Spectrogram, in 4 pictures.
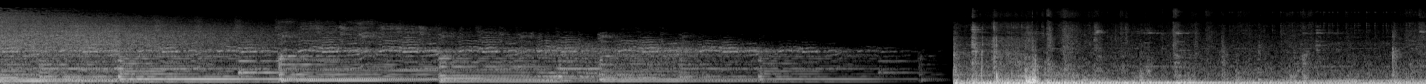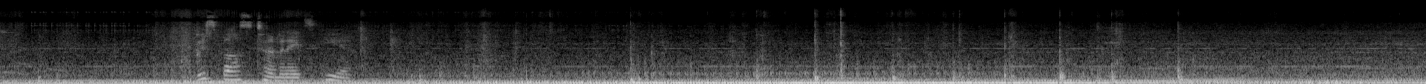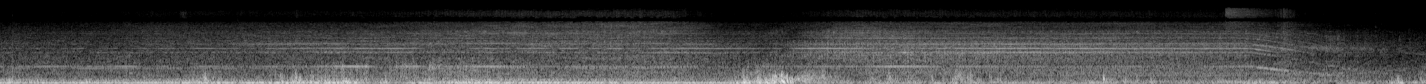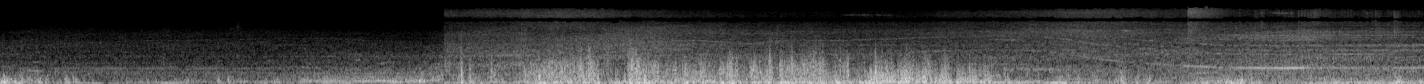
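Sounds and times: bus station vehicle noise: 9.5 - 57.0
high steady whine: 9.6 - 46.0, 46.6 - 57.0
bus diesel engine idling: 9.6 - 57.0.

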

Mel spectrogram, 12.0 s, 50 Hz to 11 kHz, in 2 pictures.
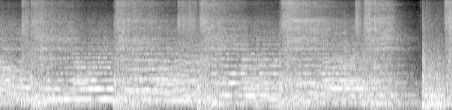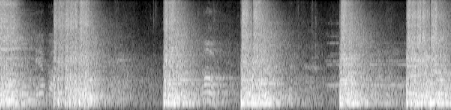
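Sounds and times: snare and bass drum marching beat: 0.0 - 7.6, 8.2 - 12.0.

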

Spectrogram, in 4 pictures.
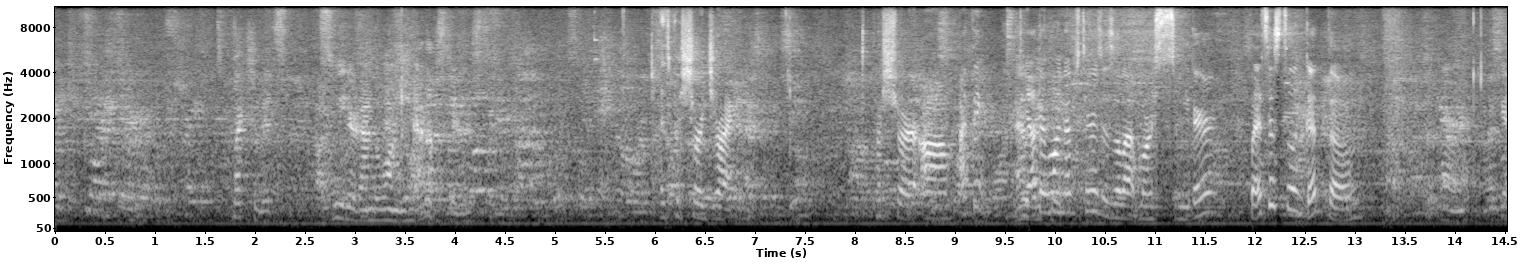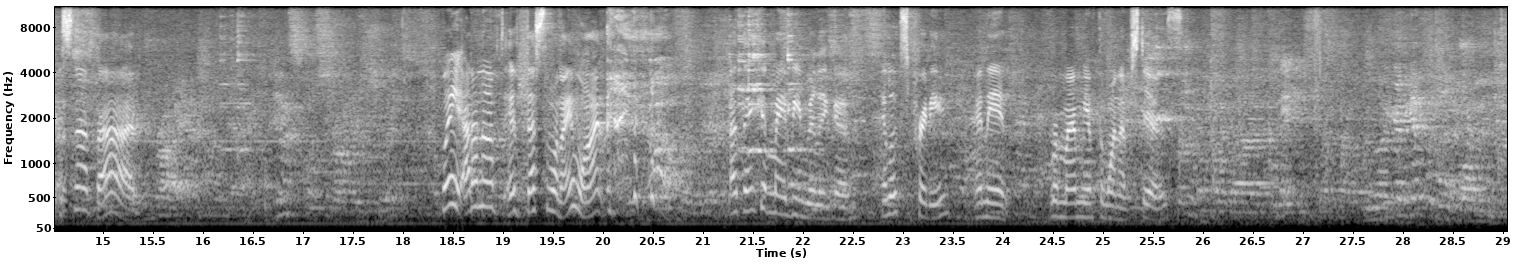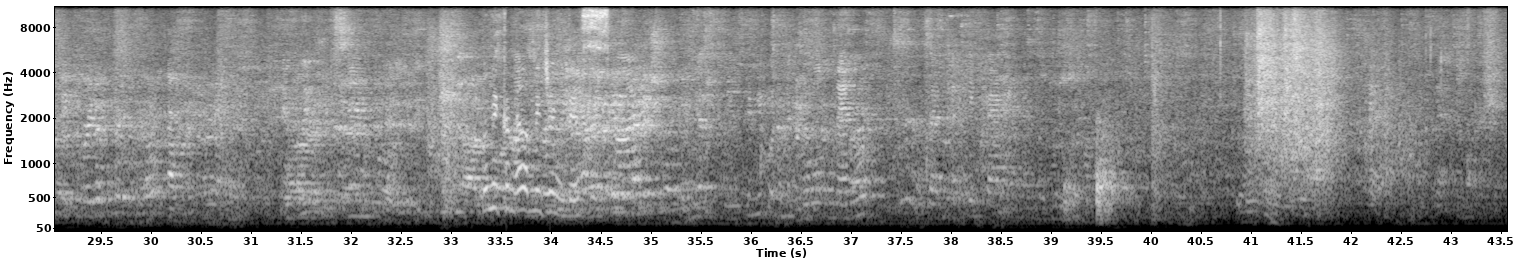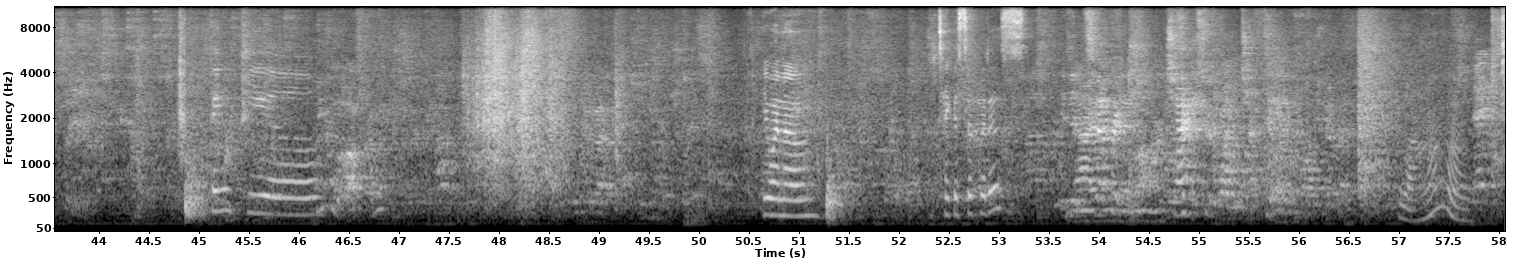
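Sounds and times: indistinct voices: 57.0 - 58.0.

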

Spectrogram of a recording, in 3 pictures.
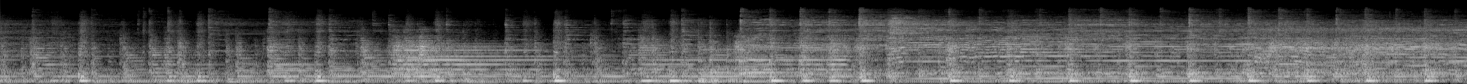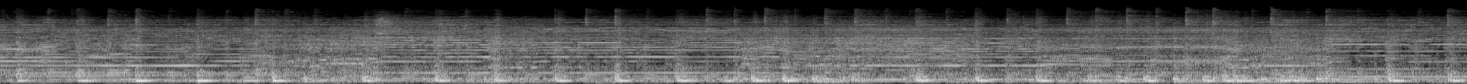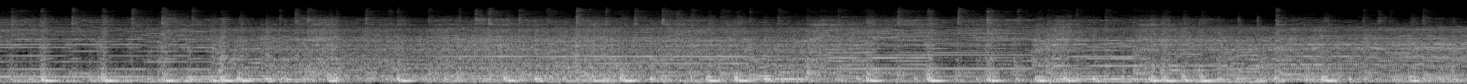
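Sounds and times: garage rock band playing live: 0.0 - 44.0.

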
